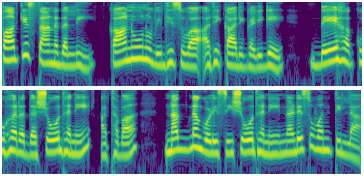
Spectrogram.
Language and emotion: Kannada, neutral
